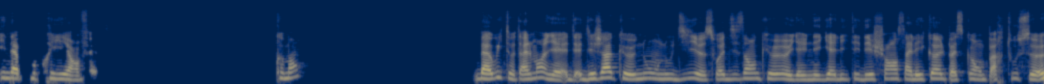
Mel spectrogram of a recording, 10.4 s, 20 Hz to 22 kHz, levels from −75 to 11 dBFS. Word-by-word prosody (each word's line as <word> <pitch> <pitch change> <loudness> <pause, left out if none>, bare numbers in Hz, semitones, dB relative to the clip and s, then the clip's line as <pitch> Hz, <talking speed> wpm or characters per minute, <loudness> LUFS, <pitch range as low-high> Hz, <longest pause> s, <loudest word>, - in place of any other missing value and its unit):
inapproprié, 220 -4 +2
en 165 - -1
fait. - - -9 1.8
Comment? 235 +5 -2 1.7
Bah, 210 -3 +7
oui, 260 +3 -3
totalement 205 +4 +1
il 200 - 0
y - - +3
a, - - +2
dé 185 - -2
déjà 240 +6 +5
que 245 - -3
nous, 210 +3 -3
on 215 -2 -4
nous 200 0 -3
dit, 210 +4 -3
heu, 180 - +1
soi-disant 195 +4 -3
que: 205 -2 +1
«Il 180 - -2
y - - +1
a - - 0
une 175 +1 -3
égalité 190 +1 -2
des 190 +1 0
chances 210 +1 -3
à 190 - +2
l'école 200 +3 0
parce 165 -1 -1
qu'on 190 -2 -4
part - - -2
tous, 220 -3 -5
heu, 185 - +6
205 Hz, 195 wpm, -24 LUFS, 190-220 Hz, 1.8 s, Bah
